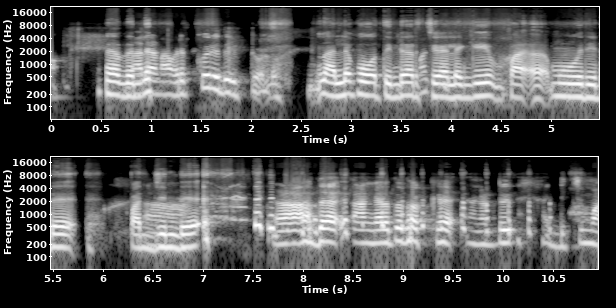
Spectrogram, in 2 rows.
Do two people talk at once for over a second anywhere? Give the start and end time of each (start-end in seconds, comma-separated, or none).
none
